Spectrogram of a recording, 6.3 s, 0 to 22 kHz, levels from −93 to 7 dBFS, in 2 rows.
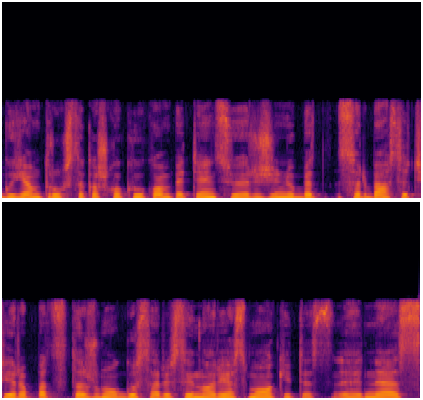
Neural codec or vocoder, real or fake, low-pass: none; real; 10.8 kHz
